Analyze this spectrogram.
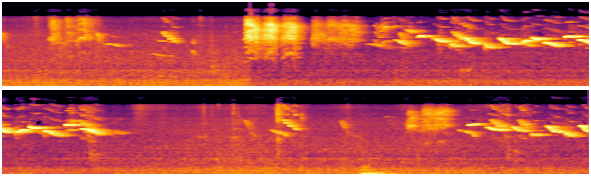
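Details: Golden-headed Wallacean white-eye from Sumbawa, recorded as a prompt for lazy birds: repeated short bursts of harsh hissing notes leading into fast high twittering phrases, with pauses and a soft low thud between.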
